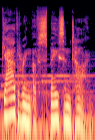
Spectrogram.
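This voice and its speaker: An actor playing an awkward, earnest scholar with a formal, pedantic manner in an audio drama. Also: male voice, medium pitch, sing-song, unhurried, music in the background. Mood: earnest explaining.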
